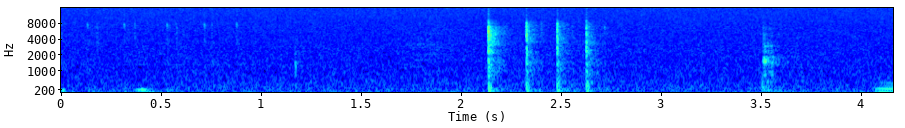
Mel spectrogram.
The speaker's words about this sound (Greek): Θα μου αφήσει να κάνω κλικ λίγο εγώ γιατί κολλήσει το λάπτοπ.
